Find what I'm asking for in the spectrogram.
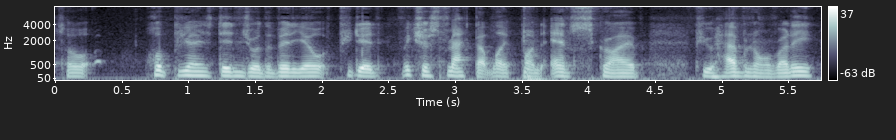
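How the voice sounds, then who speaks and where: Quick and flat, the mellow, lowish voice belongs to a teen gaming YouTuber, a boy of fifteen. He tells a rambling, filler-laden story over gameplay while his voice is going.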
